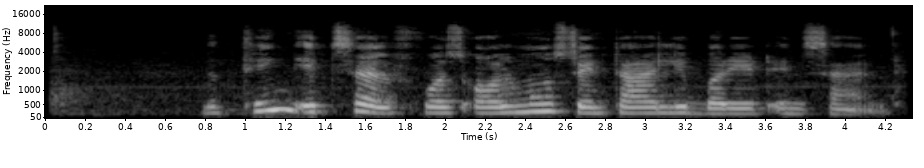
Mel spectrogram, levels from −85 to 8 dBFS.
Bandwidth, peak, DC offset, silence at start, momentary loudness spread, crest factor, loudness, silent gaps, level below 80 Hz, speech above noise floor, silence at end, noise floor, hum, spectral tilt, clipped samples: 11.5 kHz; -10 dBFS; under 0.1%; 0.8 s; 12 LU; 16 dB; -27 LUFS; none; -74 dBFS; 35 dB; 0.15 s; -62 dBFS; none; -4 dB/octave; under 0.1%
